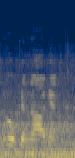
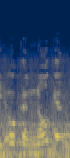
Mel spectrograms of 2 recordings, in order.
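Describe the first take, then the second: First: The third vowel falls between A and O. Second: The third vowel sounds like an O. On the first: This is how people on both sides actually say it. "halfway in between is Okanagan, so we both pronounce it Okanagan" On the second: This is how the US spelling suggests saying it. "If you pronounce it the U S way"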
